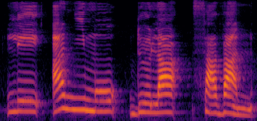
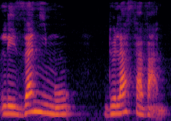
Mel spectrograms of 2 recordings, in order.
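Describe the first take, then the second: First: The s of les is not linked. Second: The s of les links as z.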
